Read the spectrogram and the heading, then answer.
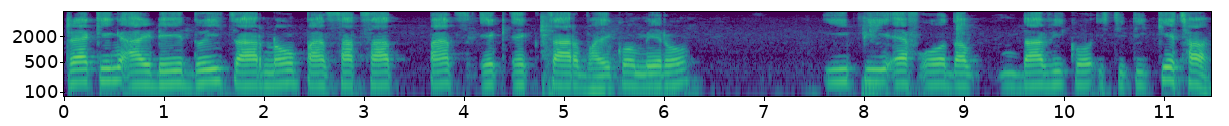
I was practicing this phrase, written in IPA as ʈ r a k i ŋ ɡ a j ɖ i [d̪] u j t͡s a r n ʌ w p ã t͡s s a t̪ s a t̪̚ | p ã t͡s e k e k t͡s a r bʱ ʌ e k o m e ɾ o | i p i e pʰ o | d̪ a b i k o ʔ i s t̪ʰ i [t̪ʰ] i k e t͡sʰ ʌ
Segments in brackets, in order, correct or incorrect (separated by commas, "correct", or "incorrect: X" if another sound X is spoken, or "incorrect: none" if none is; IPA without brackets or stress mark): correct, incorrect: t̪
